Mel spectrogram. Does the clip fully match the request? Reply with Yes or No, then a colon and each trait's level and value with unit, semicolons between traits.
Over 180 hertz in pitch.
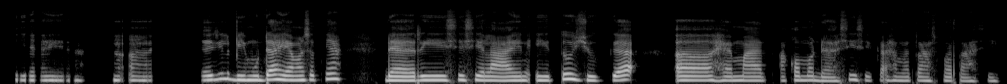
Yes: high, 190 Hz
